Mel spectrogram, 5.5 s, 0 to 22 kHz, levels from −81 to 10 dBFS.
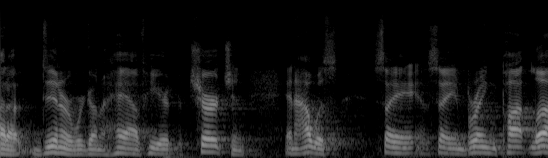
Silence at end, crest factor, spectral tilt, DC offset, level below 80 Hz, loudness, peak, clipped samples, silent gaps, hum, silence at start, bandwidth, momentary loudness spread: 0 s; 18 dB; -6 dB/octave; under 0.1%; -70 dBFS; -37 LUFS; -18 dBFS; under 0.1%; none; none; 0 s; 15.5 kHz; 10 LU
